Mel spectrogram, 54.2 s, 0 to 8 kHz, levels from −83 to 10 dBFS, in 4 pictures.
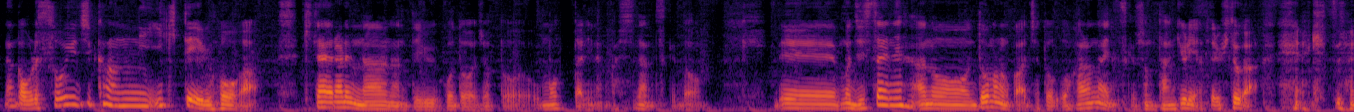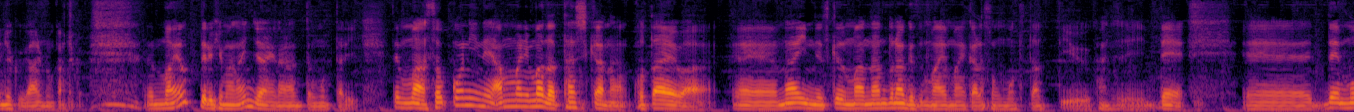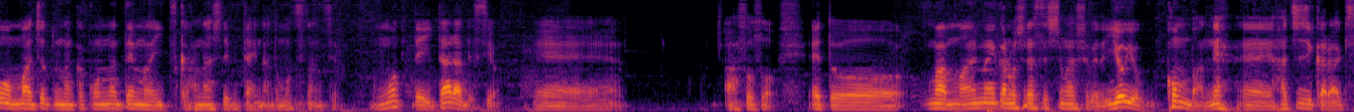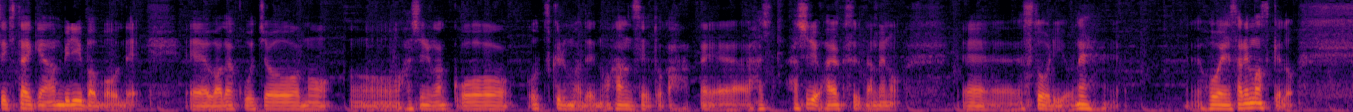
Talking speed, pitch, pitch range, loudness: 360 characters per minute, 105 Hz, 90-115 Hz, -25 LUFS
